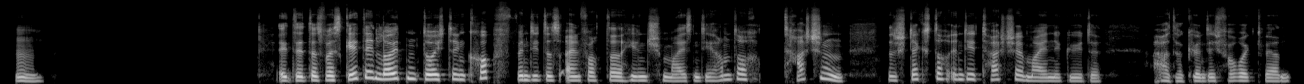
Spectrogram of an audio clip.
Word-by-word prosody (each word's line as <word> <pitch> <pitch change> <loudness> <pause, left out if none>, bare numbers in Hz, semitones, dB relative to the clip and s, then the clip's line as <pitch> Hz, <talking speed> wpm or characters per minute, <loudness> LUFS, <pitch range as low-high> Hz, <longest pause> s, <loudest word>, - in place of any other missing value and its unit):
Mhm. 155 -2 -3 2.4
Ey, 175 - +4
d 180 -1 +4
das 190 +1 +2
was 200 -1 +4
geht 250 +6 +4
den 300 -2 +5
Leuten 260 +1 +5
durch 230 -1 +6
den 230 -3 0
Kopf, 290 +1 -1
wenn 205 0 +3
die 200 0 -1
das 195 -1 +1
einfach 185 0 0
da 185 -2 +1
hinschmeißen? 175 -3 -1
Die 175 0 -5
haben 220 +3 -4
doch 235 -1 -1 0.2
Taschen! 210 - 0 0.4
Dann 190 -1 -3
steckst 235 +5 -1
doch 245 - -2
in 230 -1 -3
die 235 -1 -2
Tasche, 220 -1 -2
meine 165 -2 -2
Güte. 155 -2 -7 0.5
Ah, 170 - -6
da 155 -1 -7
könnte 160 +2 -3
ich 160 - -5
verrückt 170 0 -4
werden. 155 +1 -4
185 Hz, 160 wpm, -21 LUFS, 165-230 Hz, 2.4 s, durch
